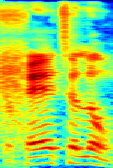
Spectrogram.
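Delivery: ordinary delivery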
